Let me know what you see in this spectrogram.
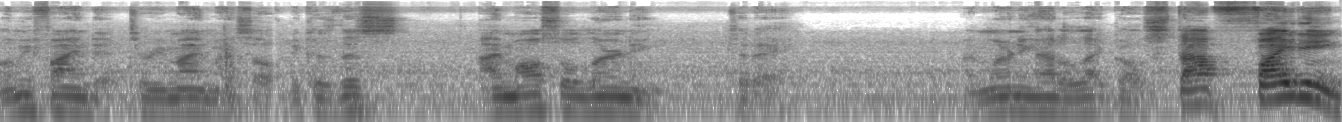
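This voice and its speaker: Moderate-paced speech broken by long, frequent pauses, with noticeable background noise. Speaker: astrology livestreamer. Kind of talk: casual livestream monologue. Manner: loud.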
